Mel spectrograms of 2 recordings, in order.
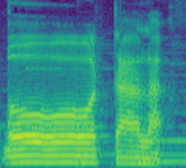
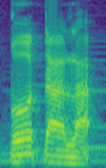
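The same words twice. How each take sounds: First: The first vowel is drawn out long. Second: All the vowels are said short. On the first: "Ketika ko-nya ini mad, maka ko-nya ini panjang" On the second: "Ketika kita tidak ada mad, maka qotala itu pendek semua"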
